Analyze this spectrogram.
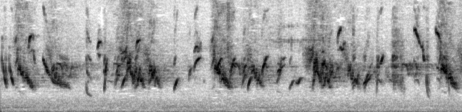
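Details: Seven sparrows feeding as a group at Karyotissa, Greece, fill the air with a thick, unbroken wash of high, overlapping twitters and chirps, with no single caller standing out.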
